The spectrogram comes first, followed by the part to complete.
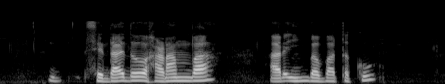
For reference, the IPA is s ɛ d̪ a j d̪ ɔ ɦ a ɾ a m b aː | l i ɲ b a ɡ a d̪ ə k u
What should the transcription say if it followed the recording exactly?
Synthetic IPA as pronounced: s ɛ d̪ a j d̪ ɔ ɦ a ɽ a m b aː | ɾ i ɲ b a b a t̪ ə k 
